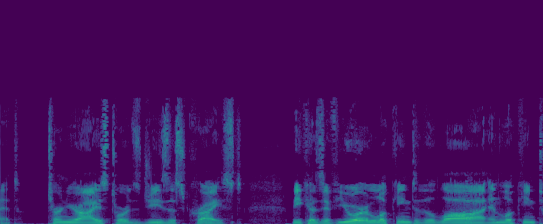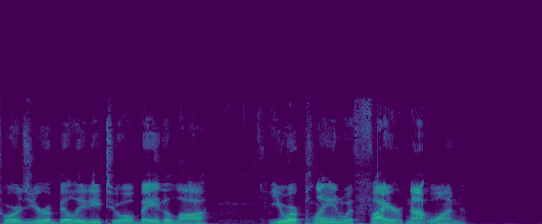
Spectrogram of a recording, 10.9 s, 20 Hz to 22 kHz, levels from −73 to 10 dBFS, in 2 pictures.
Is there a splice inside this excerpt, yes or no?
yes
